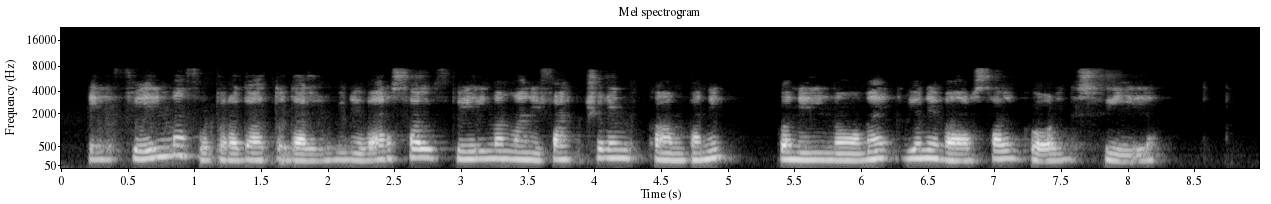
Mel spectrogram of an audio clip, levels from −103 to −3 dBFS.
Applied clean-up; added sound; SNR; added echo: neural mask model DeepFilterNet 3.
